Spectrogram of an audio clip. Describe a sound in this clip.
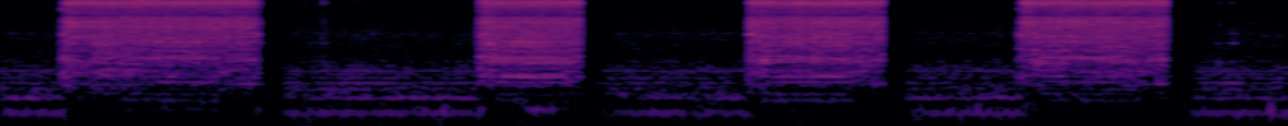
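A jigsaw buzzes as it cuts through wood in short bursts.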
